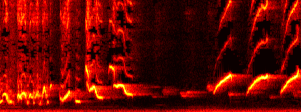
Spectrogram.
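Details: Kretekan of a white-rumped shama, a lure for making other shamas sing: opening rush of rough, rattling chatter and looping notes, a brief lull, then three loud rising whistled upsweeps spaced about half a second apart.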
